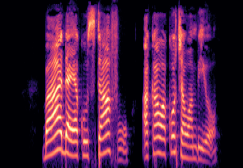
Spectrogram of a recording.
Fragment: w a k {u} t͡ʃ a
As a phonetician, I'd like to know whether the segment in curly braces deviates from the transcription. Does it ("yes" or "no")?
yes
